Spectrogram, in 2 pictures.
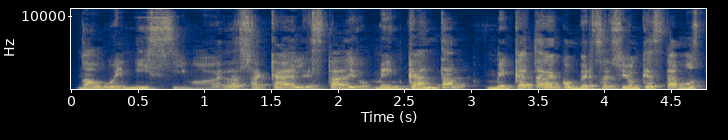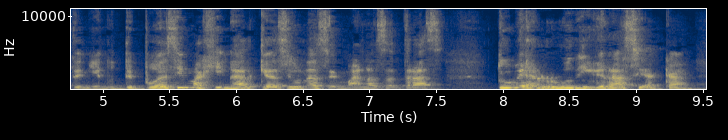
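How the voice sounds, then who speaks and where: A man hosts an interview podcast, speaking in a relaxed, conversational way. He reacts with eager enthusiasm and praises his guest often. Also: fairly high pitch, normal speed. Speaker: podcast host. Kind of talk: casual interview talk.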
